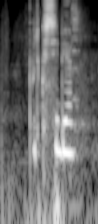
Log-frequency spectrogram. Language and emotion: Russian, neutral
